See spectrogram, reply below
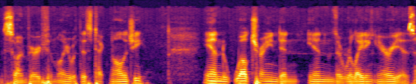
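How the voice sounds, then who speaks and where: A man with an extremely deep, flat voice gives formal testimony as a subject-matter expert. His tone is dark and mellow, and he speaks in a measured, deliberate manner. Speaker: scientific expert witness.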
